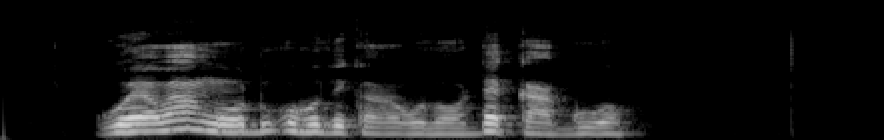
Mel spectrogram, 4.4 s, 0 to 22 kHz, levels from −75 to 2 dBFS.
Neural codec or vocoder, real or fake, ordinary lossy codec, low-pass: vocoder, 44.1 kHz, 128 mel bands every 256 samples, BigVGAN v2; fake; none; 19.8 kHz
